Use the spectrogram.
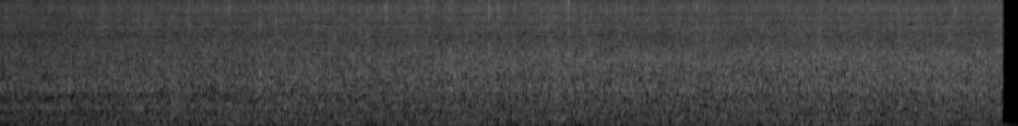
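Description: Heavy rain pouring down over farm fields, a dense, steady roar of falling water that holds constant and then cuts off abruptly at the end.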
